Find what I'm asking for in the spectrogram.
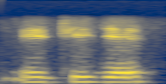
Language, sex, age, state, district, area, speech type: Hindi, female, 60+, Uttar Pradesh, Hardoi, rural, conversation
